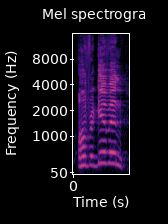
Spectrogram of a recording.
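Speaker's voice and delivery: ordinary delivery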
